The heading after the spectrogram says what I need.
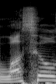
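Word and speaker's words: Loess Hills: I got out to Waubonsie State Park right on the border of Nebraska and Iowa, and the I believe it's the Luss Hills, I believe is how it's pronounced.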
